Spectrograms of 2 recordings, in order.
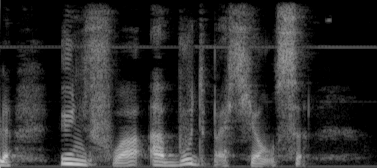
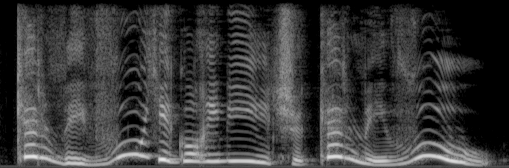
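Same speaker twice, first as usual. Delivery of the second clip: higher, drawn-out plea in a woman's voice; anxious cry; 7 semitones higher, slower than usual. A narrator's reading. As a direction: soothe him with rising alarm. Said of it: "s'écria Anfissa Petrovna".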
